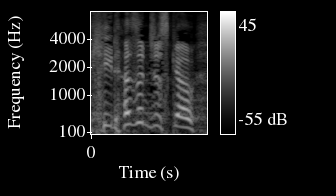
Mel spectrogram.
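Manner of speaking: normal talking voice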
